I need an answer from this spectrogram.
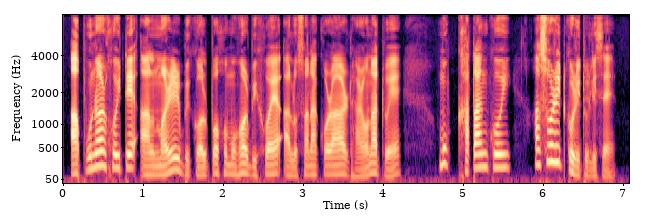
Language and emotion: Assamese, surprised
